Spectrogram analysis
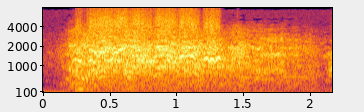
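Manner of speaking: big loud hearty laugh; loud breathy laughing burst. Real, not acted. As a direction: roar with laughter. Laughs at Liz's sarcasm.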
